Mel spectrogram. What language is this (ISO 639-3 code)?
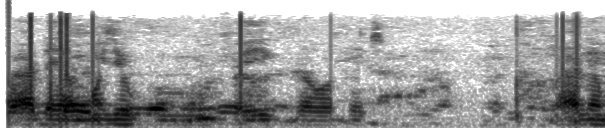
swa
